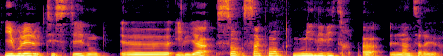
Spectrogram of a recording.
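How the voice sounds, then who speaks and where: Casting: woman vlogger, relaxed warm tone, chatty haul talk, faint background hiss. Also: mid-range voice, measured pace. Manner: chatty, hesitant, many fillers. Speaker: vlogger showing a shopping haul. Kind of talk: casual haul vlog chat.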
